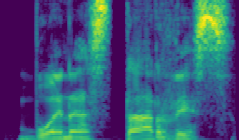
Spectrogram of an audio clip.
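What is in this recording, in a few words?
"buenas Tardes", spanish, male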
